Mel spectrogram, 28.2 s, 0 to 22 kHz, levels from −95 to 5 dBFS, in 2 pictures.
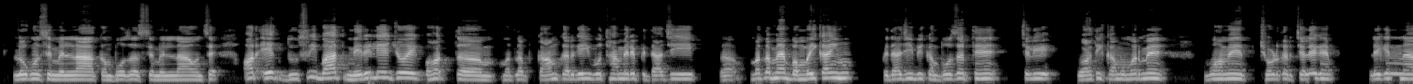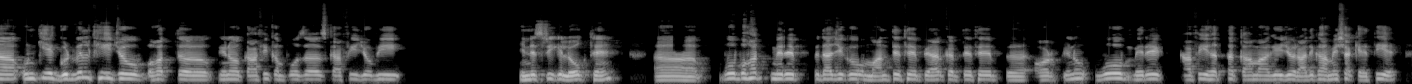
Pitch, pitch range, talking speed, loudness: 175 Hz, 160-190 Hz, 190 wpm, -28 LUFS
